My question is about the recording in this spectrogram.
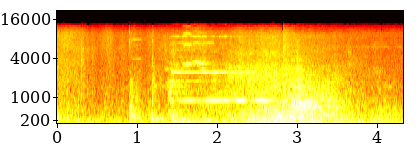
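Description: Schindler 3300 elevator: a click about a second in, then a steady electronic tone held for about a second, then its automatic sliding doors moving with a rushing sound that swells and fades.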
